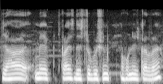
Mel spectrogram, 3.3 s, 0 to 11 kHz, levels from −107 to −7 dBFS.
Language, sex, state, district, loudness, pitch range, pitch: Hindi, male, Arunachal Pradesh, Papum Pare, -14 LUFS, 140-150 Hz, 145 Hz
